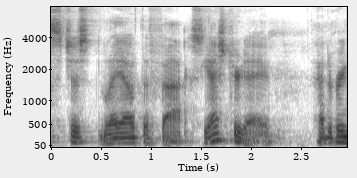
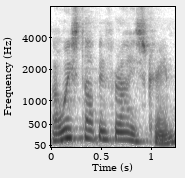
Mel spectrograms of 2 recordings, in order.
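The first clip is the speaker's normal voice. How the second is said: put-on playful, fun little-kid voice, pitched up; 8 semitones higher than usual. Retelling what a friend asked in the car: fun little accent. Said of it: "He had a fun little accent".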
